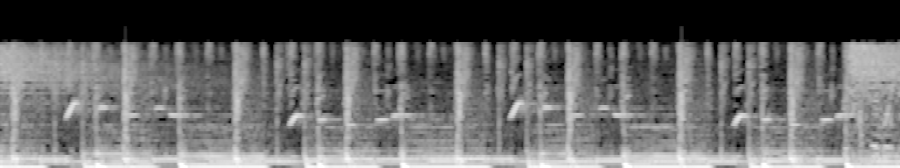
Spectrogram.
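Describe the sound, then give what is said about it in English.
A whistle blown in short rising toots, repeating four times in a steady rhythm over a loud, thumping drum-and-bass beat. “Can you blow that whistle? You say whistle, we say.”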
